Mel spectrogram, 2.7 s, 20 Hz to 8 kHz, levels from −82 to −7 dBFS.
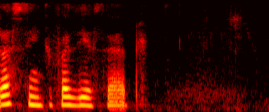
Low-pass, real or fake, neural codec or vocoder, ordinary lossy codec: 7.2 kHz; real; none; AAC, 32 kbps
